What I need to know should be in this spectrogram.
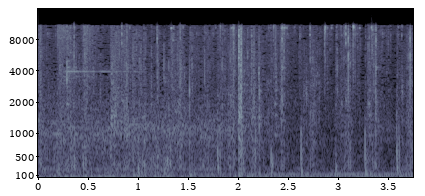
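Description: Heavy footsteps thud up stone steps and through a doorway.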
